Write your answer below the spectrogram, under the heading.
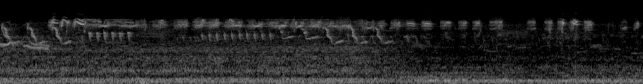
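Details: Blue tits caring for young at a garden nest box; quick high chirps and short sweeping notes cluster at the start, then thin rapid high twittering continues over low rumble.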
